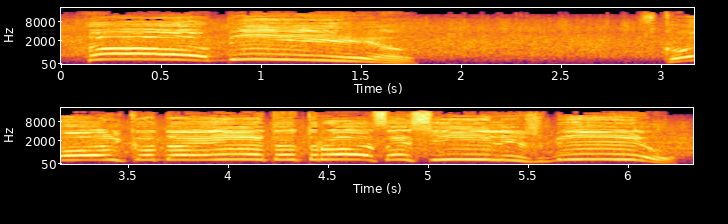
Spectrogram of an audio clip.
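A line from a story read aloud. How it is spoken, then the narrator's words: Shout. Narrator (Russian): кричал кто-то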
